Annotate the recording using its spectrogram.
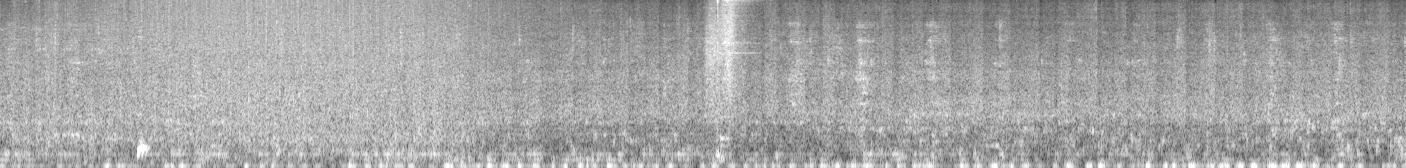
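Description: A young woman talks casually into a nearby microphone.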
